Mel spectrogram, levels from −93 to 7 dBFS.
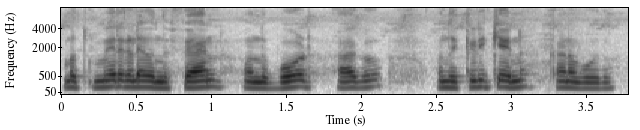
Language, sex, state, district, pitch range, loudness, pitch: Kannada, male, Karnataka, Koppal, 160-175 Hz, -18 LUFS, 165 Hz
